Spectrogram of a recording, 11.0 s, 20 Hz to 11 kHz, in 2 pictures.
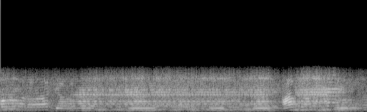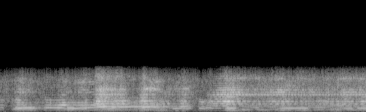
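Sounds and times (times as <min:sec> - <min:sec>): accordion playing chords: 0:00.0 - 0:11.0.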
